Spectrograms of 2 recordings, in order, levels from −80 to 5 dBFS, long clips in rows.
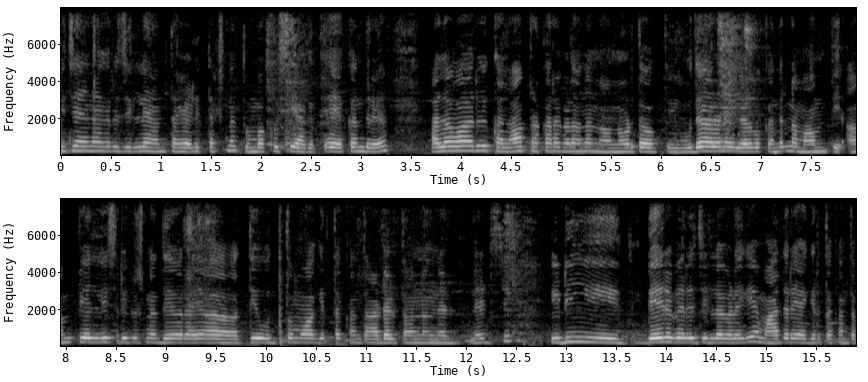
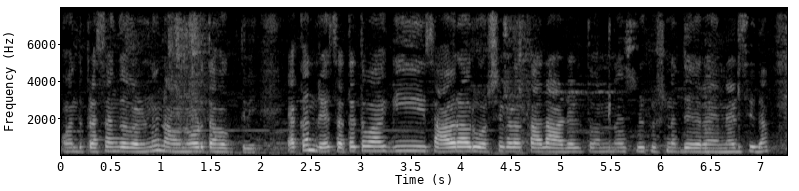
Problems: none marked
